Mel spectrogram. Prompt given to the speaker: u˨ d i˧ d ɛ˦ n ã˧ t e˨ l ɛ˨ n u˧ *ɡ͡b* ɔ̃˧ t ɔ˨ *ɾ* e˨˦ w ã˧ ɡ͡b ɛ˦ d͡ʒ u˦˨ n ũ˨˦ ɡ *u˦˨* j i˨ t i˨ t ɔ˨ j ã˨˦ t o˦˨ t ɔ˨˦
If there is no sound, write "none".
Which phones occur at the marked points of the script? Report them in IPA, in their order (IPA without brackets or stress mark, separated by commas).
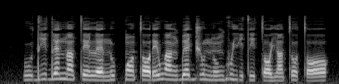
k͡p, ɾ, u˦˨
